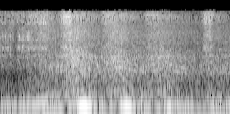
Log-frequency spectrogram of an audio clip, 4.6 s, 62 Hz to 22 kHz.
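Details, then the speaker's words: 1983 Ford Ranger 4x4 unstarted for about two years or more, running on fresh gas after priming: steady rumble picking up cleanly on throttle blips, no misfires or knocks; running fine. "well I'm really happy that it fired up running Vine"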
